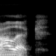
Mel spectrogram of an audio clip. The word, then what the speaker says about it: Dalek: Dalek. I said it correctly that time. – You did.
